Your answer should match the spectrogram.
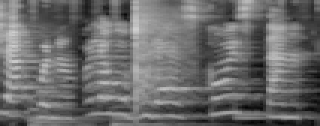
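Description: A woman's excited voice with a single sharp hand clap about a second in, over a low sustained music note that fades out near the end.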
